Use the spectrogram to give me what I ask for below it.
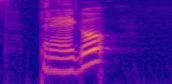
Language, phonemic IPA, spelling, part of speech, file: Italian, /ˈprɛɡo/, prego, interjection / noun / verb, It-prego.ogg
